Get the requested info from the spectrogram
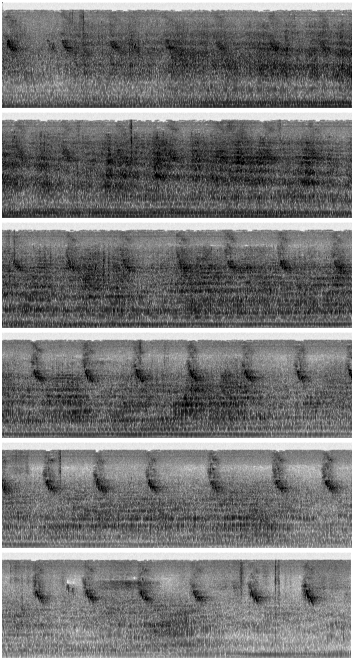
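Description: Robinson helicopter flying low overhead, a steady drone of rotor and engine. It is loudest in the first half, then fades as it moves away.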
